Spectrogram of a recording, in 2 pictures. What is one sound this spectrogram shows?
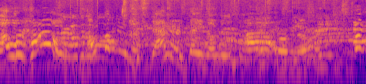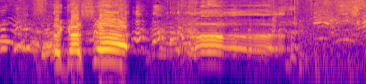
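Several people nearby talk and shout excitedly.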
